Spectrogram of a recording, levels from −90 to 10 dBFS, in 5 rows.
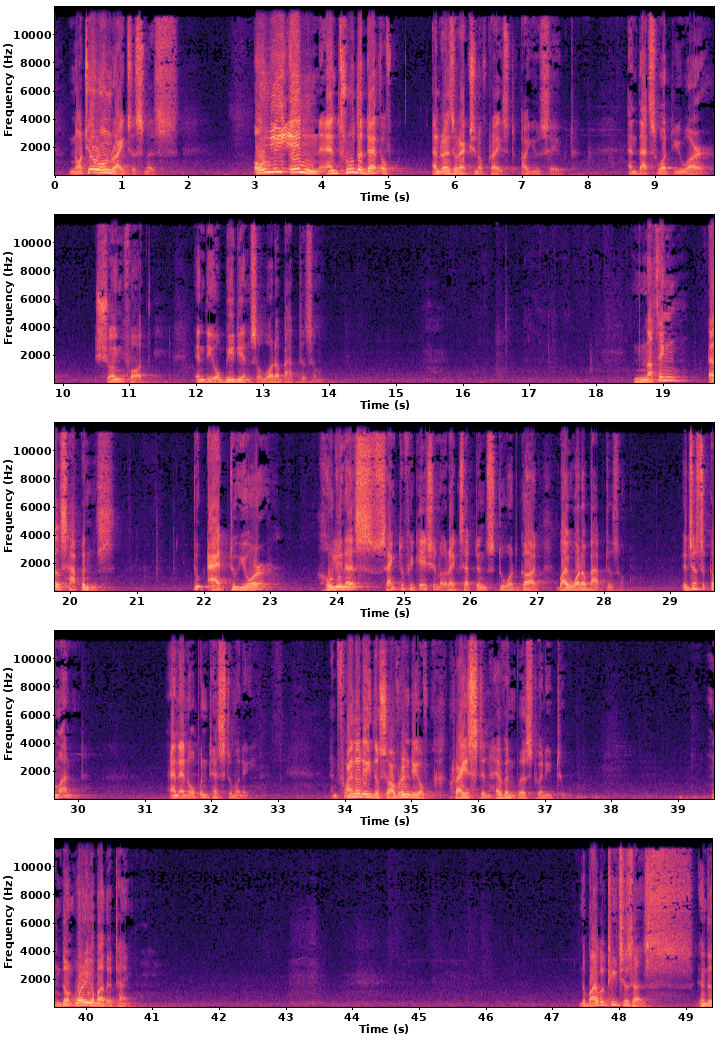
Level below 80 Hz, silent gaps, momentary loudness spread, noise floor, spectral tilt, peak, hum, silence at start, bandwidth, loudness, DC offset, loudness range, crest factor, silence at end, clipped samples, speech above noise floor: -44 dBFS; none; 16 LU; -42 dBFS; -4 dB/octave; 0 dBFS; none; 0.2 s; 12 kHz; -9 LUFS; under 0.1%; 10 LU; 12 dB; 0 s; 2%; 33 dB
